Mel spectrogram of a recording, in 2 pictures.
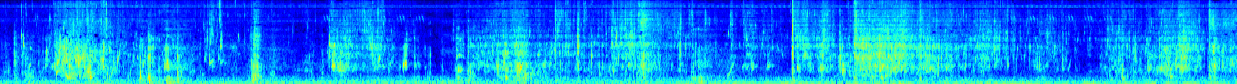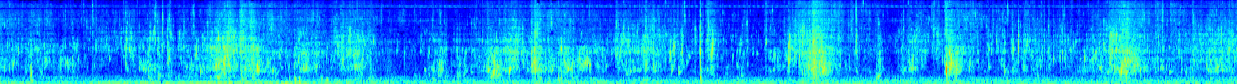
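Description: Water splashing and trickling as a gold pan is dipped into shallow pond water and poured over dug earth on a carpet sluice mat, washing the soil for gold. The pours and splashes come irregularly, one every second or two.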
